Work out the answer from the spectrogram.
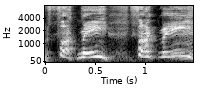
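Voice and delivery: high, strained mock shout; shaking with rage. Friend reenacts promoter's outburst, mock shaking rage. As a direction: imitate someone so furious he shakes. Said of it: "like, shaking".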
